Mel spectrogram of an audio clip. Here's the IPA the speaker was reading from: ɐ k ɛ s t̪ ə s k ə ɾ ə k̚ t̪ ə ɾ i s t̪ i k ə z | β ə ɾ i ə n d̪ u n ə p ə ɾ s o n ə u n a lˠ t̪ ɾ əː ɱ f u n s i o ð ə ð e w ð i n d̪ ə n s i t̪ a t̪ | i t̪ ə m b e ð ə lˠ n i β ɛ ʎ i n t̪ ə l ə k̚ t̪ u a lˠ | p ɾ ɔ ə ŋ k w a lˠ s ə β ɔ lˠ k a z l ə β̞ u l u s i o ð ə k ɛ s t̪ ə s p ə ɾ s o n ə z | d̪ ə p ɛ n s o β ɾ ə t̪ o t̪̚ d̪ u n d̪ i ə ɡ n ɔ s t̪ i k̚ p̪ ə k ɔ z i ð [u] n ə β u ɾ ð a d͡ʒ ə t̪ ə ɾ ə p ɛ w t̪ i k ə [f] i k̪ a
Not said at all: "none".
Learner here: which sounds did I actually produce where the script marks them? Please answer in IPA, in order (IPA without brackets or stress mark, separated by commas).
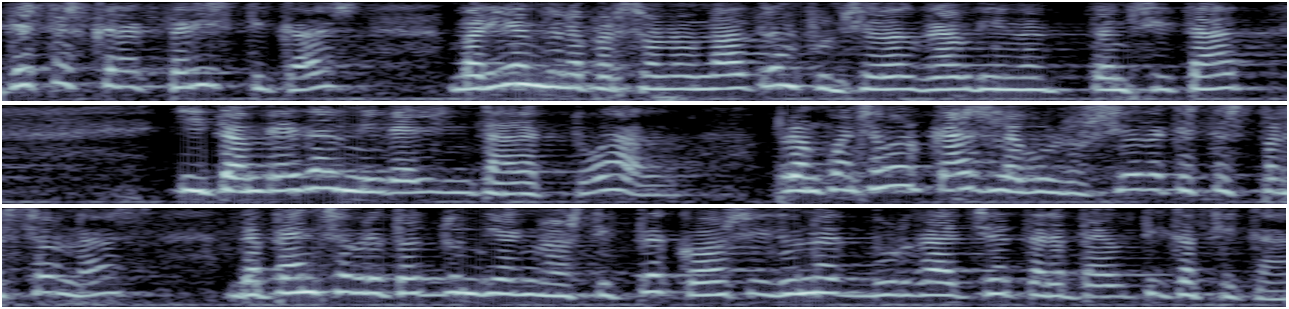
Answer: u, f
